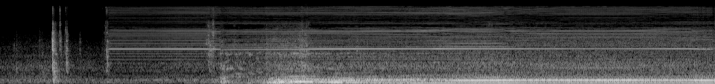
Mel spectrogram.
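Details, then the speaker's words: 1985 Pontiac Firebird, sat for a couple of years, completely cold; owner notes the idle usually bounces between RPMs; starter cranks briefly, engine catches cleanly and settles to a steady idle with faint belt whine; healthy cold start. "And there you go. She sounds real good."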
